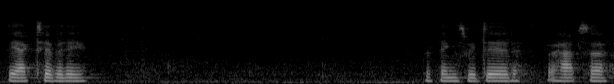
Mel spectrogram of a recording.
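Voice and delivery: unhurried meditation guide, long pauses between phrases; guided meditation. Real, not acted. Teacher guiding sitters to notice what is happening, calm meditation voice. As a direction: lead them gently, phrase by phrase, leaving space.

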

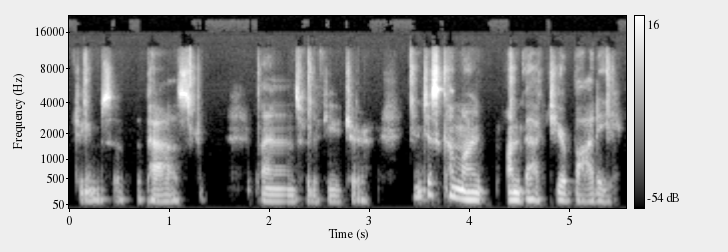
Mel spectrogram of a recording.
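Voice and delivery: soft, spacious meditation voice; guided meditation. Real, not acted. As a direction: leave long silences between short phrases. Guides breath counting in meditation.

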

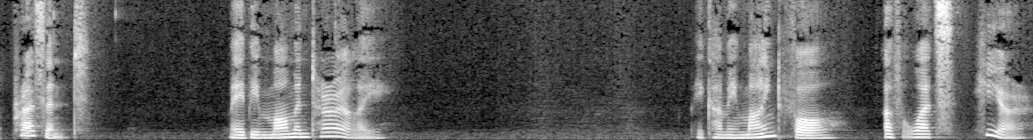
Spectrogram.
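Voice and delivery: slow meditation guidance with long silences between phrases; guided meditation. Real, not acted. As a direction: ease them into stillness, phrase by phrase, unhurried.

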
